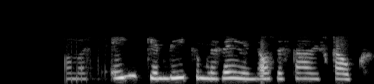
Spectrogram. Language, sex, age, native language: Icelandic, female, 20-29, Icelandic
